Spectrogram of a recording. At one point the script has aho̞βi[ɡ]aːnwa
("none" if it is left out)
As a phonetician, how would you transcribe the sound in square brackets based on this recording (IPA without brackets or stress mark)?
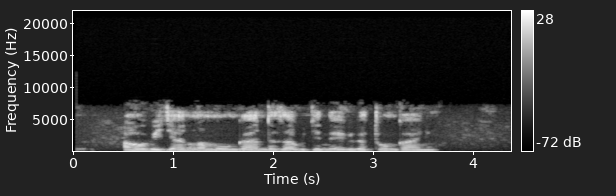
ɟ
